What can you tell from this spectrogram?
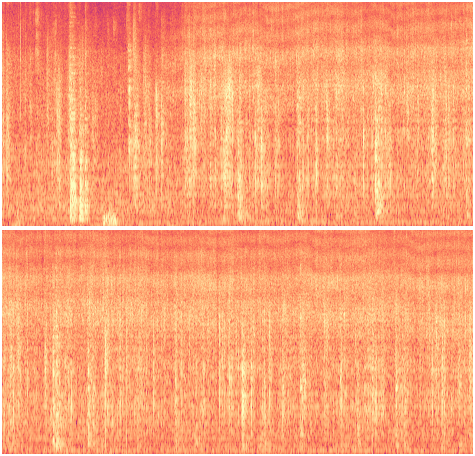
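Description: Rui fish roe with sliced onions and green chillies sizzling in oil in a nonstick frying pan, with the scrape and tap of a wooden spatula stirring and tossing it. The sizzling gets louder about four seconds in.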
